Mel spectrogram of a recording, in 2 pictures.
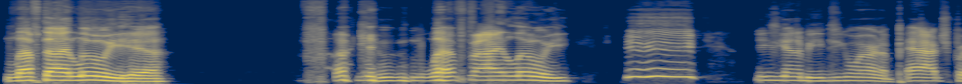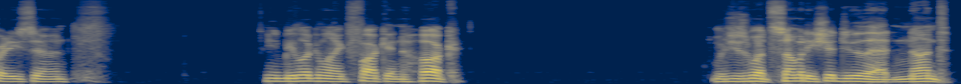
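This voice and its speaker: A man's voice: mid-range voice, animated, slow, long pauses, dry recording, studio quality. A man with a Boston accent hosting a livestream, commenting in a crude, profane, mocking way. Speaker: livestream host. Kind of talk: live reaction commentary.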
